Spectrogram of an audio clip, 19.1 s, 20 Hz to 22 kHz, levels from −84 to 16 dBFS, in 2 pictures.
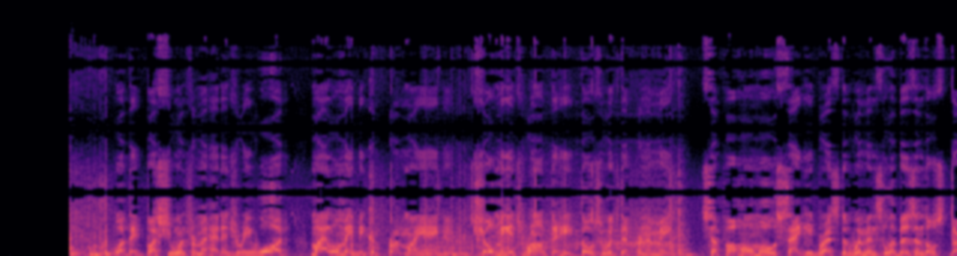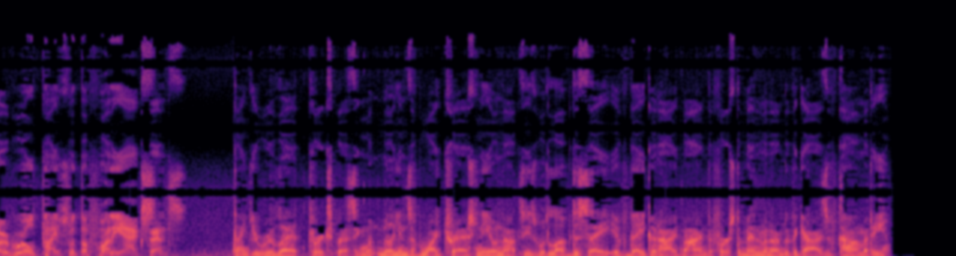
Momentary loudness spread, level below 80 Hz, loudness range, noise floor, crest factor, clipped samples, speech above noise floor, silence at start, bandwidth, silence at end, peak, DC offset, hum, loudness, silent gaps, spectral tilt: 5 LU; -38 dBFS; 2 LU; -78 dBFS; 16 dB; under 0.1%; 60 dB; 0.7 s; 19.5 kHz; 0.65 s; -2 dBFS; under 0.1%; none; -18 LUFS; none; -4.5 dB/octave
